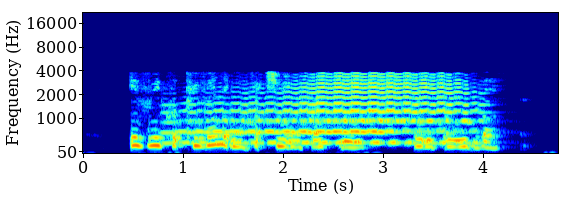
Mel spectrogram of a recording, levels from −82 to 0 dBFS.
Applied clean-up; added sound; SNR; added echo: classical method WPE with log-MMSE.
